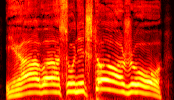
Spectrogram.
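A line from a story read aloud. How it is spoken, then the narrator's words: Howling. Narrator (Russian): взвыла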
